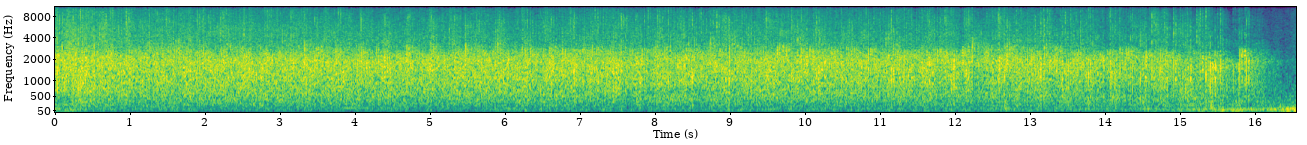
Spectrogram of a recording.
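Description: An academic convocation audience gives sustained, loud applause welcoming historian Ron Chernow, with dense steady clapping that continues for many seconds before tapering at the end.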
